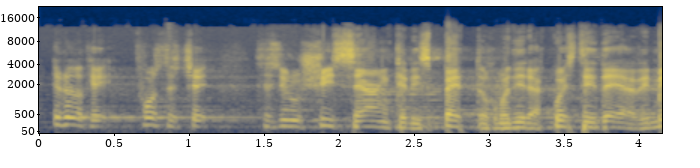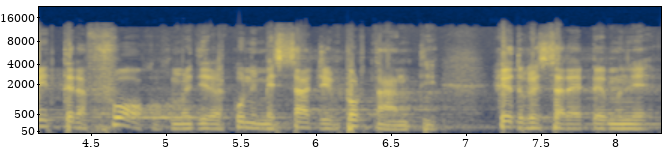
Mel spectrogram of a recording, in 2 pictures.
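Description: A man in his sixties, a native Italian speaker, giving an earnest, reflective off-the-cuff public speech into a handheld microphone. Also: mid-range voice. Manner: earnest, reflective, repeats filler phrases. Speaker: guest speaker. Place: large glass-walled hall, indoors. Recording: echoey hall over a PA.

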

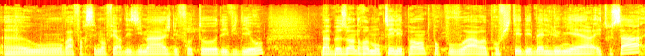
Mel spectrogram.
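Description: A young man with a mellow, mid-range voice is interviewed as a guest freeride skier outdoors at a snowy ski resort event. Talking into a handheld reporter microphone, he comes across as casual, colloquial and somewhat hesitant.

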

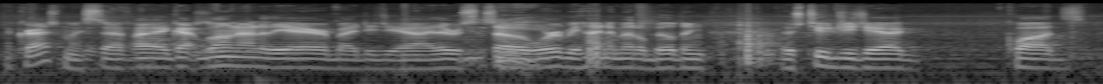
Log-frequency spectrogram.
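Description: A man's voice: fairly low pitch, little pitch movement, a little fast, heavy background noise. A man chatting casually outdoors as a drone pilot, in a rambling, easygoing way. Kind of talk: casual chat. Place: outdoors on a farm.

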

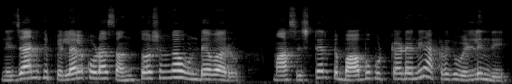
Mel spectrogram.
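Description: A woman's voice: sits high, lively intonation, brisk. A woman voicing an indignant young mother who sharply scolds her mother-in-law in a storybook reading. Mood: accusing.

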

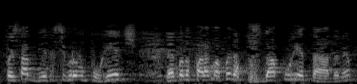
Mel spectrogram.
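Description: A man's voice: sits high, animated, rapid-fire, darkish tone. A man from Belo Horizonte, a talk show guest telling an emotional story and acting out the voices in it. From Belo Horizonte, Brazil. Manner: vivid storyteller who acts out quoted voices. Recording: dull lo-fi TV recording.

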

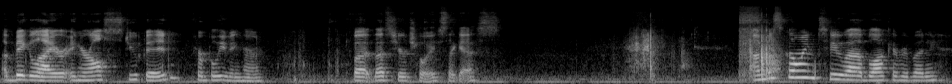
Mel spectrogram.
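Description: A woman's voice: mid-range voice, animated, moderate pace, noisy background. A woman livestreamer in an angry, profane rant, hurling insults at her chat while blocking people.

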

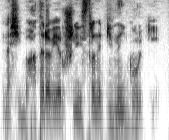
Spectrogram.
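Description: Deadpan low-voiced male narrator. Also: fast, slight background noise. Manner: deadpan, crude. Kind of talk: comic parody story narration.

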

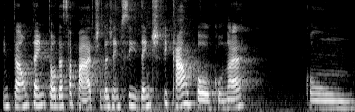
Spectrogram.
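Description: A woman's voice: mid-range voice, unhurried, few pauses, fairly bright tone. Chatty Brazilian woman in an echoey hall. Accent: Brazilian Portuguese. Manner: chatty, keeps asking the audience for replies. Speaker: speaker addressing an audience. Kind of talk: informal spiritual talk to a live audience. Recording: echoey hall with faint noise.

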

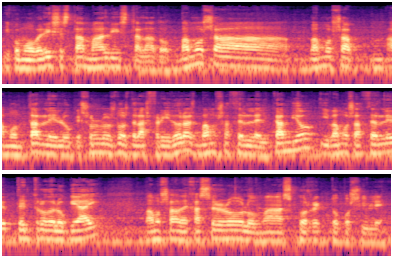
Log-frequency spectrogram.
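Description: Wearing a body camera for a first-person view, a middle-aged electrician casually explains his work to viewers in a small indoor restaurant back room, calling them "chicos," repeating words and saying "¿vale?" often. His voice is mid-range and fairly quick, against a noisy background.

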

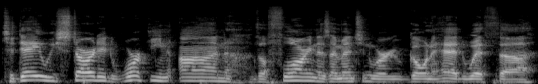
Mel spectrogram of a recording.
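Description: A man in his thirties giving a casual walkthrough of a camper, relaxed and full of fillers, filmed on a phone at arm's length. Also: medium pitch, unhurried. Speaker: vlogger host. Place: inside a small camper. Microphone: phone camera at arm's length.

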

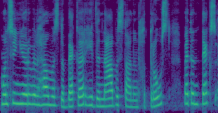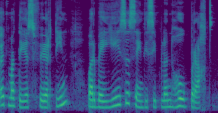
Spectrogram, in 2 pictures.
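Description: Woman reporter reading a news report. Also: a little high. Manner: measured, reads out names slowly.

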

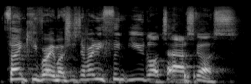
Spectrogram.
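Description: A man's voice: sits high, quick pace, husky. A man hosting a casual podcast, rambling and repeating words as he starts sentences, often laughing between lines. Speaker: podcast host.

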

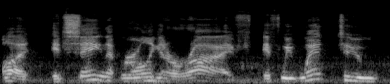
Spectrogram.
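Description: A man's voice: on the high side, moderate pace. A man hosting a road trip vlog, talking casually and thinking aloud as he drives. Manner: relaxed, chatty, thinks aloud. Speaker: vlog host. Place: inside a car on the road. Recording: road noise in a moving car.

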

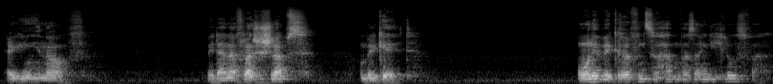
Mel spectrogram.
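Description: An actor playing a young son who calmly recounts a crime in a measured monologue, in a 1970s TV crime drama. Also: male voice, on the low side, close to an everyday voice. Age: young adult. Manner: measured storytelling. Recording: roomy, distant, faint hiss.

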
